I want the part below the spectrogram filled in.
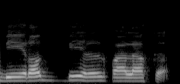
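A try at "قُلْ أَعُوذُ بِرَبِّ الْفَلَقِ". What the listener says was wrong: Jangan falaqa. Falaqa kan. Falaqo.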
